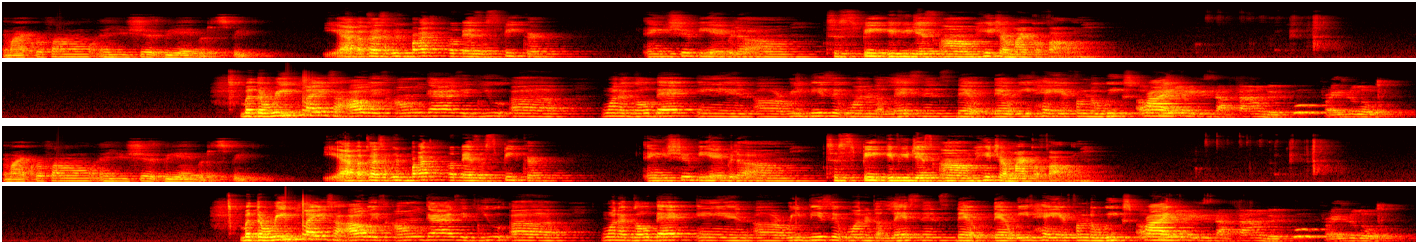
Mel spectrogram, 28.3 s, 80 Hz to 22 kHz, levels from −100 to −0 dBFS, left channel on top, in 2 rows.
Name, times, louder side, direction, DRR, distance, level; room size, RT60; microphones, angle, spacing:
voice 1, 0.0-2.4, right 1 dB, 15° right, 0 dB, 1.1 m, -34 dB
voice 2, 3.2-5.4 6.4-7.9 8.2-10.8 16.3-19.7 20.1-25.9, right 2 dB, 85° right, 1 dB, 2.4 m, -30 dB
voice 3, 25.5-27.9, left 1 dB, 15° left, -2 dB, 3.5 m, -36 dB
11.0 x 6.3 x 6.7 m, 0.81 s
head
